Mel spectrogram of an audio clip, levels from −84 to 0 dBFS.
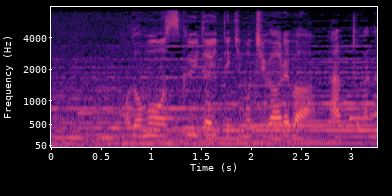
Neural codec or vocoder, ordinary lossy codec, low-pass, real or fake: none; none; 7.2 kHz; real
